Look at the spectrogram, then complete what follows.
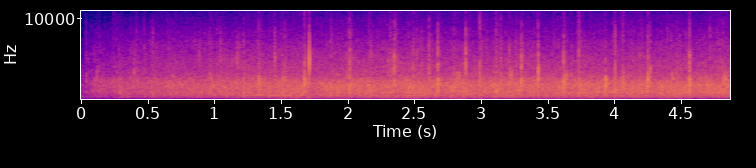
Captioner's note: congress applauding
